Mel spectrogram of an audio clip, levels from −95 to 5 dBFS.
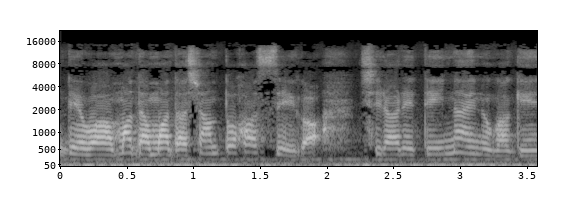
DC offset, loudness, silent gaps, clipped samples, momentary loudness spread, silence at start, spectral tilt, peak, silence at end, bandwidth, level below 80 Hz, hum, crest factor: under 0.1%; -23 LUFS; none; under 0.1%; 7 LU; 0 s; -1 dB/octave; -8 dBFS; 0 s; 15.5 kHz; -36 dBFS; none; 16 dB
